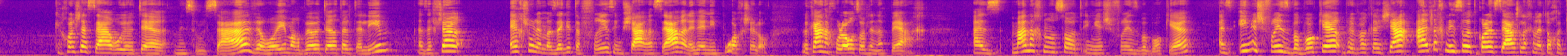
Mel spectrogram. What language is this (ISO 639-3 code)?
heb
